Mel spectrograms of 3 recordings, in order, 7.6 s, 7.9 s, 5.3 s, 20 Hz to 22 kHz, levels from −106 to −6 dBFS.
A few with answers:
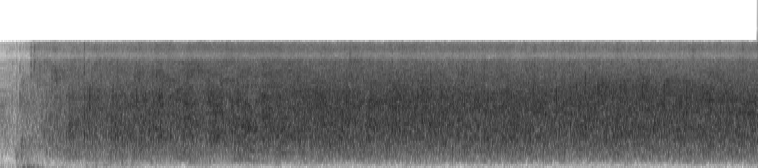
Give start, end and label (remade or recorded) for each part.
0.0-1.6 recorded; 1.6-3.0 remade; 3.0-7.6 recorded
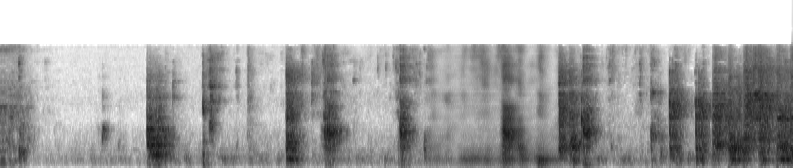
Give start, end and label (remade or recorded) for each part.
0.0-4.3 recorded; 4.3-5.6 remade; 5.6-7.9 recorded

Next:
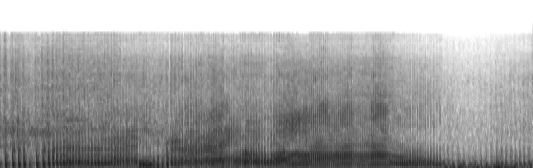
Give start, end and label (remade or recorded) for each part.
0.0-0.6 recorded; 0.6-3.1 remade; 3.1-4.1 recorded; 4.1-5.3 remade

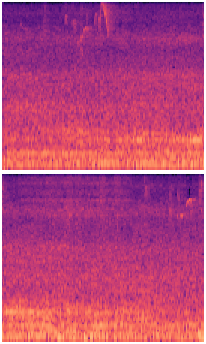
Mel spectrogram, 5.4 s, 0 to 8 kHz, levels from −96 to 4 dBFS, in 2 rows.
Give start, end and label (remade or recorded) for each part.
0.0-2.9 recorded; 2.9-4.4 remade; 4.4-5.4 recorded

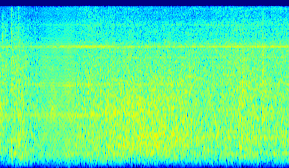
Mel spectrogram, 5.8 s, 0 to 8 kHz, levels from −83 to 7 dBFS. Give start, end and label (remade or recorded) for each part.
0.0-0.8 recorded; 0.8-1.5 remade; 1.5-5.8 recorded

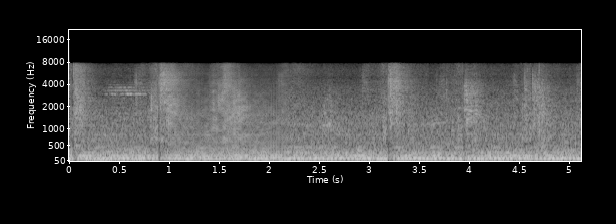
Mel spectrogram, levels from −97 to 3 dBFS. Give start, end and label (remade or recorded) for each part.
0.0-1.0 recorded; 1.0-2.2 remade; 2.2-5.1 recorded

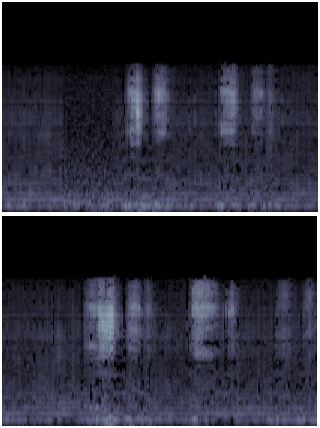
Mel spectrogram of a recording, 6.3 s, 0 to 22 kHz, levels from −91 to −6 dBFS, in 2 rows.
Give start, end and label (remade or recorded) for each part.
0.0-0.6 remade; 0.6-1.1 recorded; 1.1-6.3 remade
